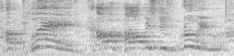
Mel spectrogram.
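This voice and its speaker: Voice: sits high, lively intonation, extremely slow, exaggerated voice. Someone doing a panicky villager, flustered and pleading, puppet show, echoey with crowd around. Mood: panicked. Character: panicky, deferential villager begging for help. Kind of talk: children's puppet show acting. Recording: echoey theatre from far off, crowd noise.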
